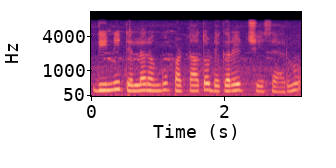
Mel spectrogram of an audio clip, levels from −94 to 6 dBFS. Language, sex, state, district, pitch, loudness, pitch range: Telugu, female, Telangana, Mahabubabad, 230 Hz, -14 LUFS, 215-245 Hz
